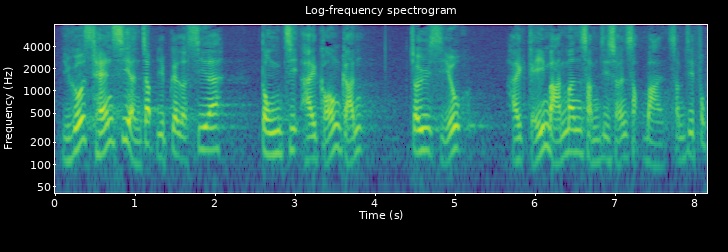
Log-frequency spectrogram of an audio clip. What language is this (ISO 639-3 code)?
yue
